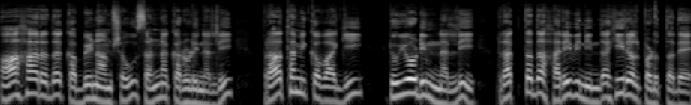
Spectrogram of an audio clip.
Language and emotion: Kannada, neutral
